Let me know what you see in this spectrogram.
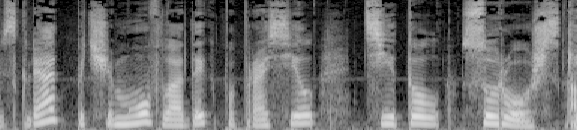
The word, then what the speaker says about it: Сурожский: Дело в том, что сам владыка произносил свой титул как «Сурожский». И город, в честь которого названа соответствующая епархия, Сурож, и поэтому он делал ударение вот таким образом, Сурожский.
